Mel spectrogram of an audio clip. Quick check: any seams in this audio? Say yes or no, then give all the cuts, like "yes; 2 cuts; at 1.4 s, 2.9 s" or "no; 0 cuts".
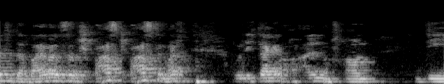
yes; 3 cuts; at 1.2 s, 2.8 s, 3.2 s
